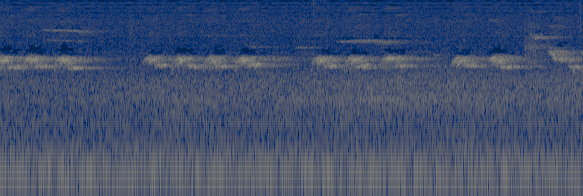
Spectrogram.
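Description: Birds chirping outdoors in nature, faint repeated high tweets over a steady low rumble of background noise, no voices.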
